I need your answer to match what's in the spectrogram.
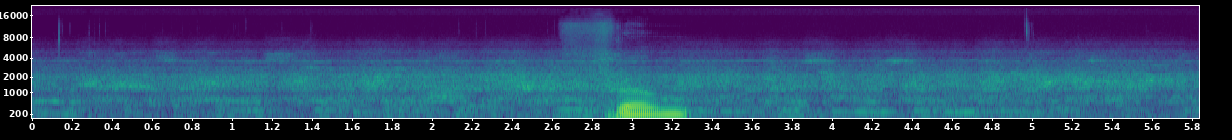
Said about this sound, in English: And as usual, we are picking up some interference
